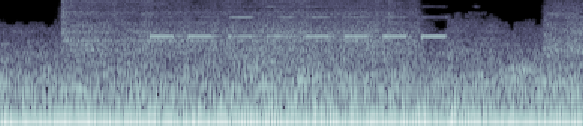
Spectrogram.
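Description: A door warning chime beeps rapidly.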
